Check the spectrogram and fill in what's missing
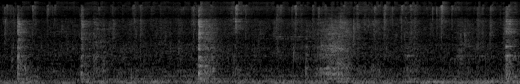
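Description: Edible gum (dink) fries gently over low gas for laddoos, giving a quiet bubbling sizzle broken by soft, irregular taps and scrapes of stirring.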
